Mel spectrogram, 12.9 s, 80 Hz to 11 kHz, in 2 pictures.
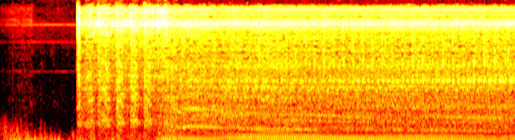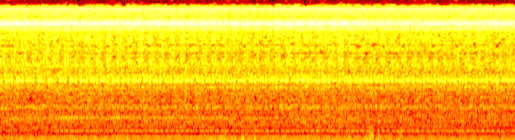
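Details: Citroen DS3 1.6 VTi petrol after water pump replacement, first start: cranks briefly, catches cleanly and settles into steady, even idle with no knocks, rattles or misfires.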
